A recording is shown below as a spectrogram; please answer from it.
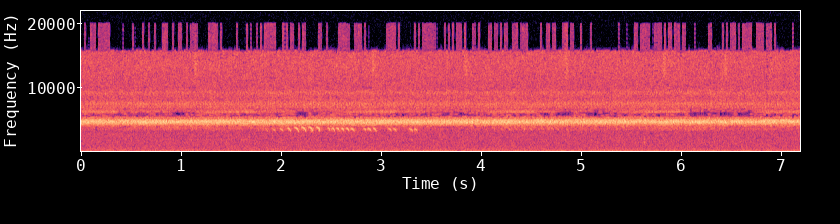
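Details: Insects crying: a steady piercing high-pitched ring, with a single quick rattling burst of pulses around two to three seconds in, against a soft low background rumble.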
